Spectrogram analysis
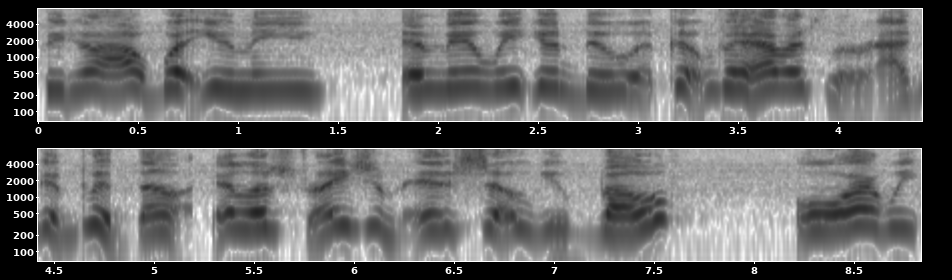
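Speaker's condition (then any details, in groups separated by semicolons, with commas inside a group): Cerebral palsy; speech affected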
